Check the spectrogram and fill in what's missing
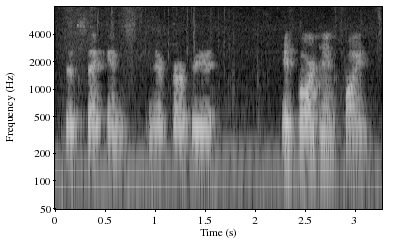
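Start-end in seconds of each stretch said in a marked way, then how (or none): none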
